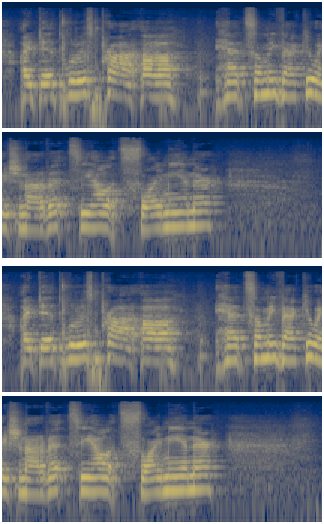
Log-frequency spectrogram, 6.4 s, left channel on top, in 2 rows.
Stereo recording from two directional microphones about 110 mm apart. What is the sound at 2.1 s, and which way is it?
Speech, 25° right (ahead or behind).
